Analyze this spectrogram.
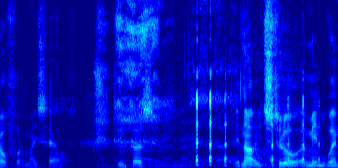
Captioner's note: audience laughing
